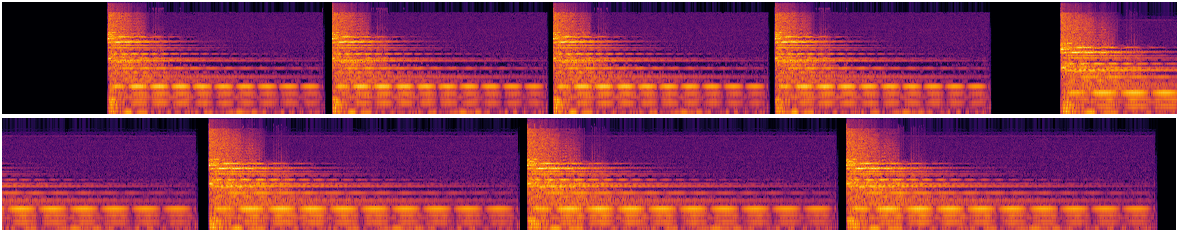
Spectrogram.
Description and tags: belltype snd of brass bowl
of me Nans brass bowl
raw, recording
